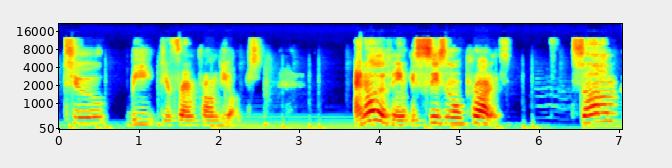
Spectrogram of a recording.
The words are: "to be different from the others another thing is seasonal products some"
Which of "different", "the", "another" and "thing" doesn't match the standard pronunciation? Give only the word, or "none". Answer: none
